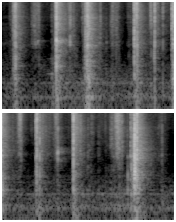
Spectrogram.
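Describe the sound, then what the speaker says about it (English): A deck of handmade cards being shuffled by hand, a series of crisp riffling and slapping bursts at an uneven rhythm, close and fairly quiet, with no talking. "I want to kind of shuffle it for you and see what comes out."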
